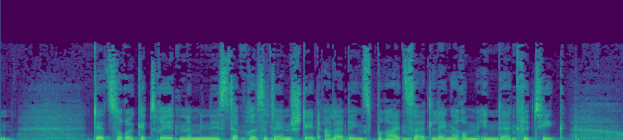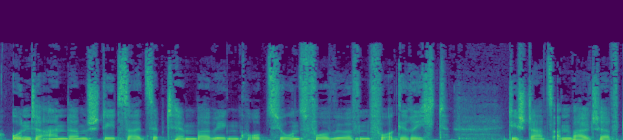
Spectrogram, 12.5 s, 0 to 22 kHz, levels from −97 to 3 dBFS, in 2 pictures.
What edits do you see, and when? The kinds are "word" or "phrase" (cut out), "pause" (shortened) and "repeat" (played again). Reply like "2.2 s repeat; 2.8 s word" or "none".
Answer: 7.4 s word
